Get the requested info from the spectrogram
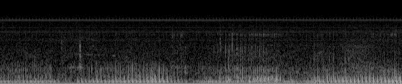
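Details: Loud purring from Chase, a pet cat in a room: a continuous deep rumble with rapid even pulses, holding steady for about four seconds and growing a little stronger at the close.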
